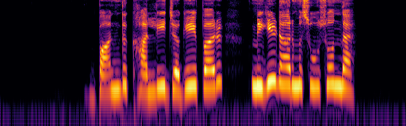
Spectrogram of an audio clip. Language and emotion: Dogri, fearful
